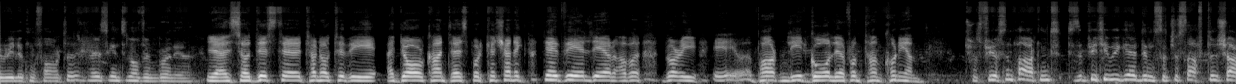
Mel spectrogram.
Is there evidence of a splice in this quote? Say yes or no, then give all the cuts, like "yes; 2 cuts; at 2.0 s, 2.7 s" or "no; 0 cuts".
no; 0 cuts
